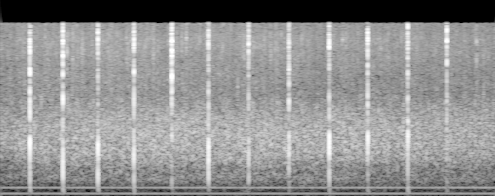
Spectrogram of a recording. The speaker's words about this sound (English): please give him a round of applause, he and his family.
